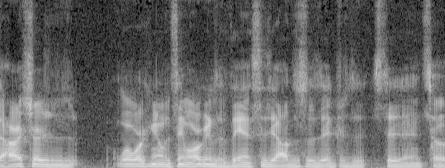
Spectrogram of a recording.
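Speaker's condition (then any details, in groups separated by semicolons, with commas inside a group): Young onset Parkinson's disease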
